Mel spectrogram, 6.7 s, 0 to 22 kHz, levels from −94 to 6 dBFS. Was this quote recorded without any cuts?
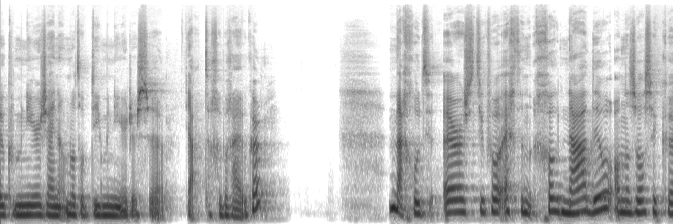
yes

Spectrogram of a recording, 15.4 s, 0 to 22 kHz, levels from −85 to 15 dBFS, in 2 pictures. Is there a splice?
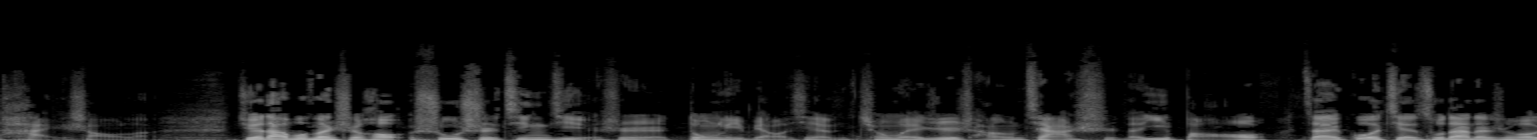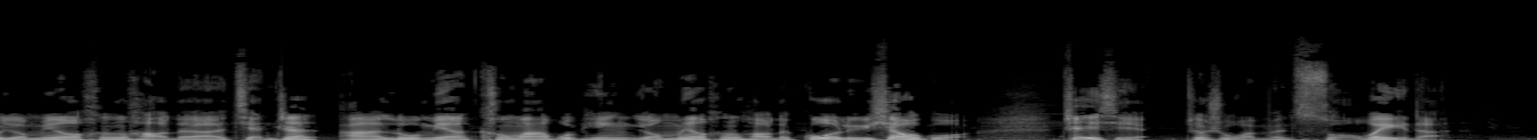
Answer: yes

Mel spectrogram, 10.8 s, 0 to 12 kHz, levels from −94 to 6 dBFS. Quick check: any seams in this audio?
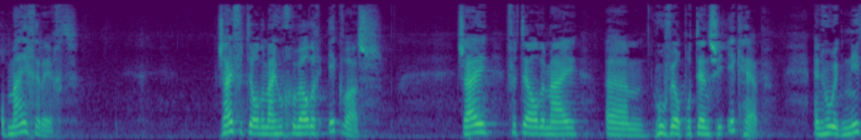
no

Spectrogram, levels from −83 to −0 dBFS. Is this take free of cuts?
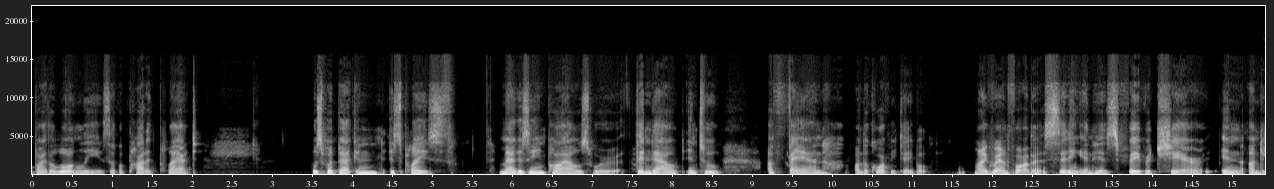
no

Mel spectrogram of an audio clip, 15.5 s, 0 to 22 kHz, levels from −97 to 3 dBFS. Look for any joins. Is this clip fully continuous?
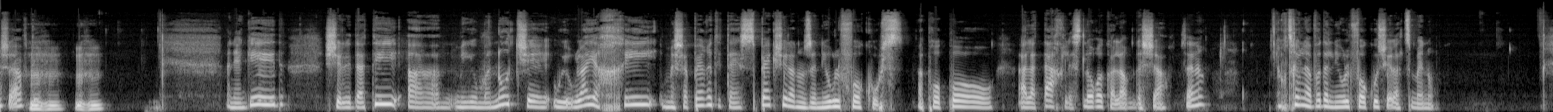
yes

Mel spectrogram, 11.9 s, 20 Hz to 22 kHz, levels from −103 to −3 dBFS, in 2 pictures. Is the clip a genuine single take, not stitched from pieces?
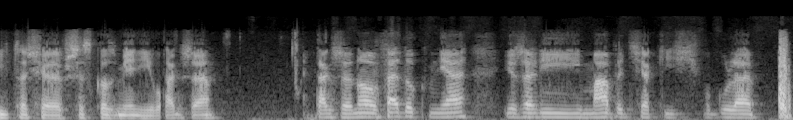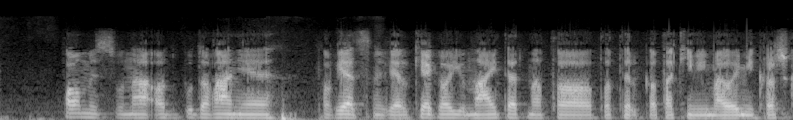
no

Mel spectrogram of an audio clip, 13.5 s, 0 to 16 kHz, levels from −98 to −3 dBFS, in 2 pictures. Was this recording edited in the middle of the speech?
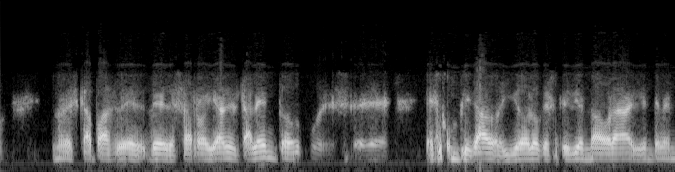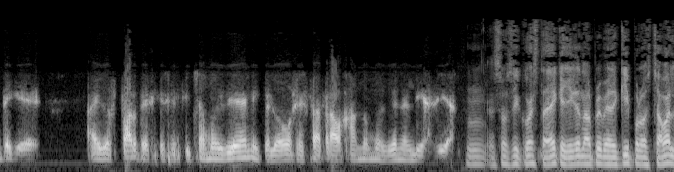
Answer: no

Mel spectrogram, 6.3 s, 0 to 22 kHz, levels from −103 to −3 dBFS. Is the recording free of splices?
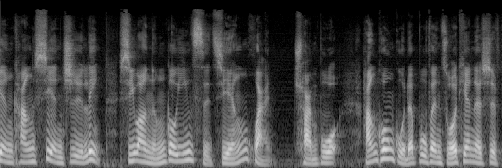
no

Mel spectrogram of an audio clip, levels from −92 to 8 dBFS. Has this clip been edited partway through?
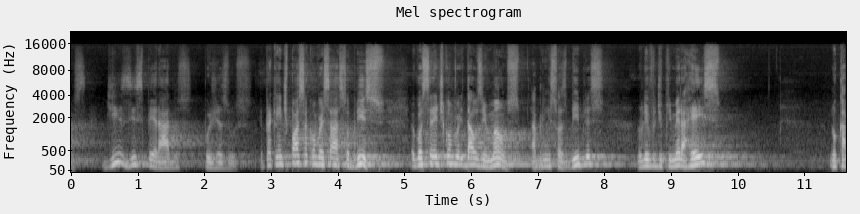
yes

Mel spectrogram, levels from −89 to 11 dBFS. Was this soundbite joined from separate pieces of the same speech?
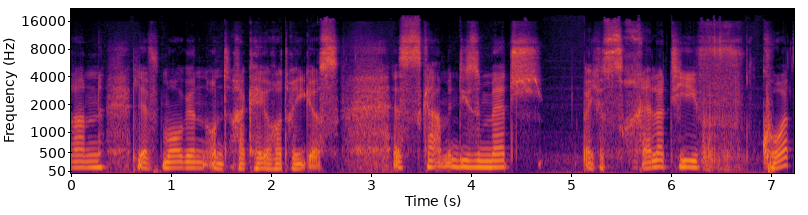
no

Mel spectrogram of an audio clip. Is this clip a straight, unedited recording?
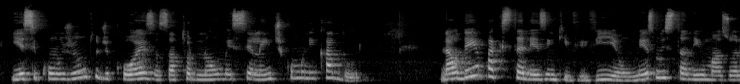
yes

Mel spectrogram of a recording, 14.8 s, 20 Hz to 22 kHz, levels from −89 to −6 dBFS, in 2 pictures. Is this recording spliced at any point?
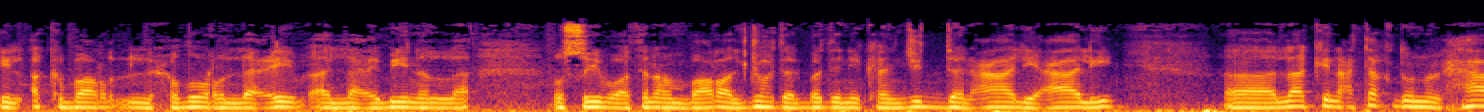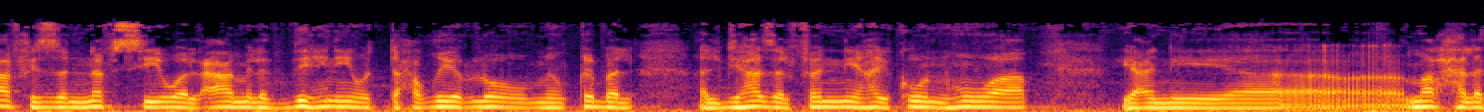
no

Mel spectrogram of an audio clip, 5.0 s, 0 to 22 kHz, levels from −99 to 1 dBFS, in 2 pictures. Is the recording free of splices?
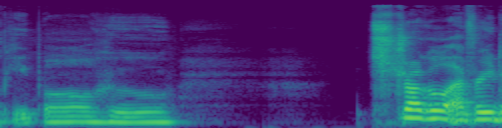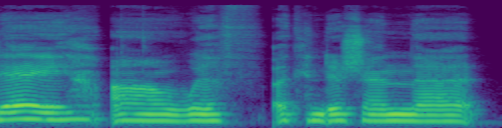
yes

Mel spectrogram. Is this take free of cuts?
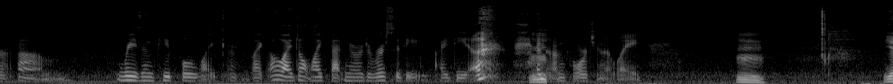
no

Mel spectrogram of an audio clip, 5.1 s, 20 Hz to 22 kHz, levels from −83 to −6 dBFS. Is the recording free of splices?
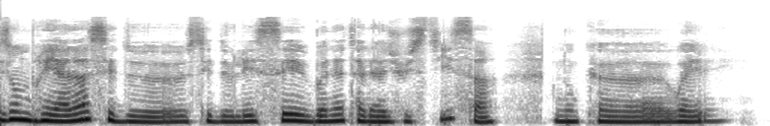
no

